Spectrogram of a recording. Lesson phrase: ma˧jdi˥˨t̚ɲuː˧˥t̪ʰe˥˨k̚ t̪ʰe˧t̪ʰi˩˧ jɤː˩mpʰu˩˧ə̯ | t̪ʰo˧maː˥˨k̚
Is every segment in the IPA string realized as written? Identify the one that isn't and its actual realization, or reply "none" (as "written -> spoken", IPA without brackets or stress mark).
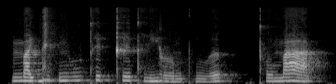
none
